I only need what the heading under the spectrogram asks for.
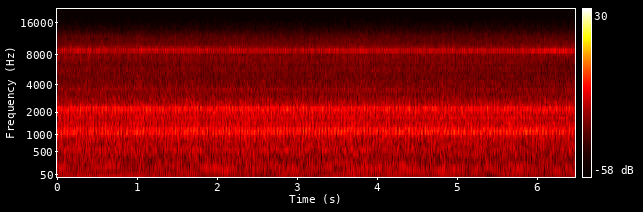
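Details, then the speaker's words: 2008 Honda New Civic, cold engine at low rpm, accessory belt tensioner already replaced twice: a steady high bell-like ringing whine with a metallic hiss, like a bearing, over a quiet idle. The noise persists; worn power steering pump bearing. "tem tem que tomar do que barulho de sino com baixa rotação é frio tipo um barulho de rolamento aquilo compra tá fazendo barulho"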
